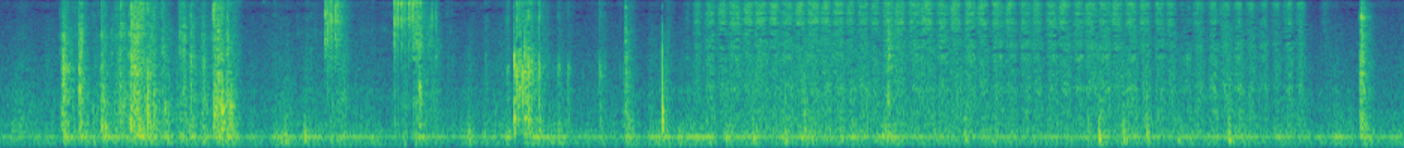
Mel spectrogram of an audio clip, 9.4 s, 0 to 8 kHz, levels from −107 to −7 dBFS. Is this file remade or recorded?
recorded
